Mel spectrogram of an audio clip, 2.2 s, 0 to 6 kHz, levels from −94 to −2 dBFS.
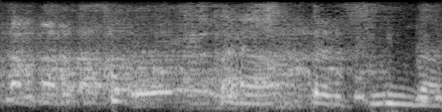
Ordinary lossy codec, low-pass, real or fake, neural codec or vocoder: Opus, 24 kbps; 5.4 kHz; fake; codec, 44.1 kHz, 2.6 kbps, SNAC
